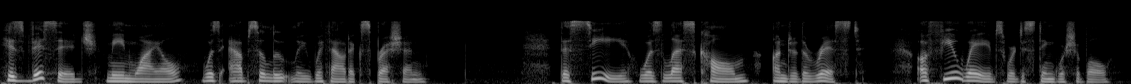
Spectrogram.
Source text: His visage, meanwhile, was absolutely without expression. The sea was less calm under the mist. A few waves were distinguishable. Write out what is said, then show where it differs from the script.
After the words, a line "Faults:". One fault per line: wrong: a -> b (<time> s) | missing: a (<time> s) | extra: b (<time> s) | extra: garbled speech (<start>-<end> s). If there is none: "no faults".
His visage, meanwhile, was absolutely without expression. The sea was less calm under the wrist. A few waves were distinguishable.
Faults:
wrong: mist -> wrist (8.1 s)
